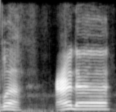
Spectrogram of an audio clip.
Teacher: محمدیوں، واو کو دوبارہ پڑھیں گے. و علی، عین کو حلق سے نکال کے پڑھیں گے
